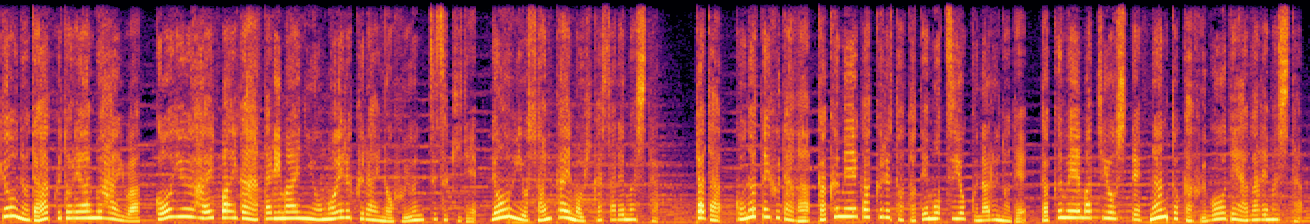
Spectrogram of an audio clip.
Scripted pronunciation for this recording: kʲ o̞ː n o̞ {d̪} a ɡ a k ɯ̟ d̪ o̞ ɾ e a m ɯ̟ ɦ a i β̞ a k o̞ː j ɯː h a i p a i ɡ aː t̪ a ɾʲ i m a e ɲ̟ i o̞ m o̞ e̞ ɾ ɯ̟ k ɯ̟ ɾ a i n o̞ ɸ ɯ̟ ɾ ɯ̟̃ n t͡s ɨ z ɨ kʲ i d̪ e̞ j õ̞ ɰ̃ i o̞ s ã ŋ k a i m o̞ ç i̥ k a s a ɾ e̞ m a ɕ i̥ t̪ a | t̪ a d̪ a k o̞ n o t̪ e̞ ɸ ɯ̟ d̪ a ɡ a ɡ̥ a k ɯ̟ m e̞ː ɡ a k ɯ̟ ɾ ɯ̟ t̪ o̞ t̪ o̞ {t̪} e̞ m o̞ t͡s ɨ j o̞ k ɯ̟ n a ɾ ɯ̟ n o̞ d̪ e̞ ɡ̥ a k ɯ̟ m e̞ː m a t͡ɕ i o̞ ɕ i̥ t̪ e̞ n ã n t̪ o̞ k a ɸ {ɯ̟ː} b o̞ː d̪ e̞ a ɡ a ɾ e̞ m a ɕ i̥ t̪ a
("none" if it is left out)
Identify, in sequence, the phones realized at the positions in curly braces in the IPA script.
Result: d̪, t̪, ɯ̟

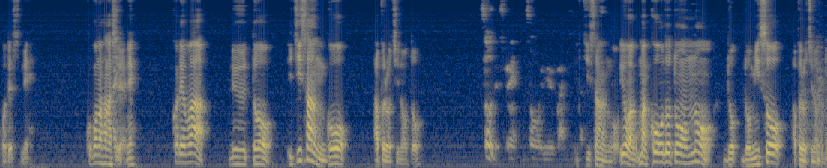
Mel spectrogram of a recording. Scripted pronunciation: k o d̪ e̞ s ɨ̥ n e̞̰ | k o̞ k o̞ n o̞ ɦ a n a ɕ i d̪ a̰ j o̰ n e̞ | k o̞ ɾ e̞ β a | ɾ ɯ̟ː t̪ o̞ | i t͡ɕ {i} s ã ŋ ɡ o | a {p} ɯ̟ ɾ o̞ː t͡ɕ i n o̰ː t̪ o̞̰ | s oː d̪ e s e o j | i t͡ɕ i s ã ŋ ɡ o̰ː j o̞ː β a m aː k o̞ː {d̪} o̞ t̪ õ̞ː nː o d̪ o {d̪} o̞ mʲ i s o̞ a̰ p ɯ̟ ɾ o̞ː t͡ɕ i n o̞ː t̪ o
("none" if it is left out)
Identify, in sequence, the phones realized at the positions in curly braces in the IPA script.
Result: i, p, d̪, d̪

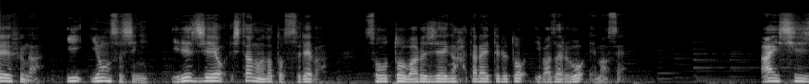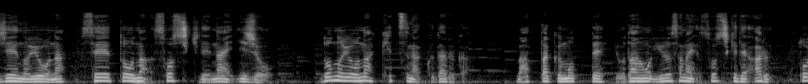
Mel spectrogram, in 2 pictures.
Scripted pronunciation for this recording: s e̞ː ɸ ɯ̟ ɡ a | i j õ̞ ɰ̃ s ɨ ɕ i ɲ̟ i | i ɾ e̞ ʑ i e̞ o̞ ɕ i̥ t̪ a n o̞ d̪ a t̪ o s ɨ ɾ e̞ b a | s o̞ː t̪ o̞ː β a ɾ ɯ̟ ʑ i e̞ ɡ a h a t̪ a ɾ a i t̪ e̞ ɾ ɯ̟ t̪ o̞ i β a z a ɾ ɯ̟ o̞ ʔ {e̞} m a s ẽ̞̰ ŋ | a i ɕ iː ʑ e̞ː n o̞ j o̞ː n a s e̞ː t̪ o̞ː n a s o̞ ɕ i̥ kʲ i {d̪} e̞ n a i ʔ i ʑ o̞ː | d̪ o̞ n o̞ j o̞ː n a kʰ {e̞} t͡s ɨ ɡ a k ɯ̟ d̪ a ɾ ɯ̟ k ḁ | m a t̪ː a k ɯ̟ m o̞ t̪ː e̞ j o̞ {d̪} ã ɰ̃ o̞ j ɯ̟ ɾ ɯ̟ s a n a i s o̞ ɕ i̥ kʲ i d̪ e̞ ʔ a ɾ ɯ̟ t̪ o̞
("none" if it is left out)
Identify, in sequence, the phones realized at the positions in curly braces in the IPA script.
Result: e̞, d̪, e̞, d̪

